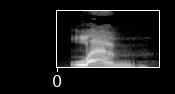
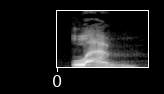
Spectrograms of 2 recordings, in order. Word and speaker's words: lamb: climb, climb, lamb, lamb. 스 단어가 묵음이 되는 단어들을 보도록 할게요.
